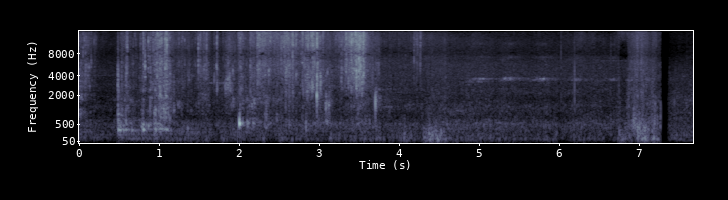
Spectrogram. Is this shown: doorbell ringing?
no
